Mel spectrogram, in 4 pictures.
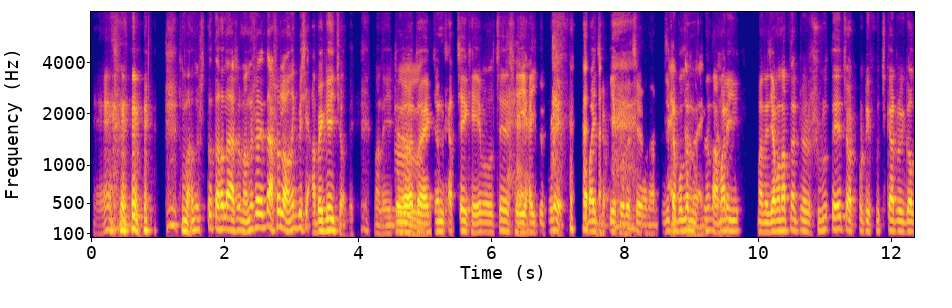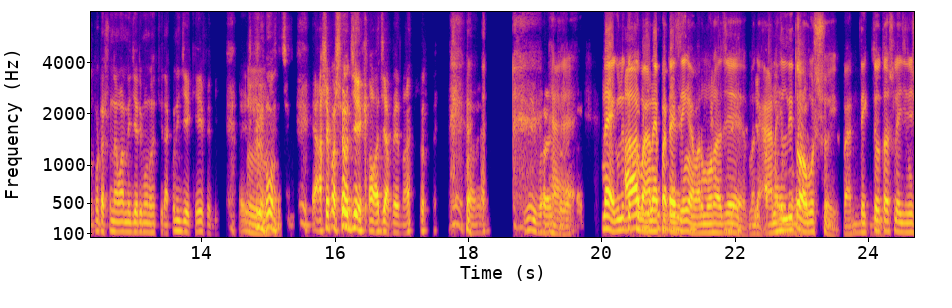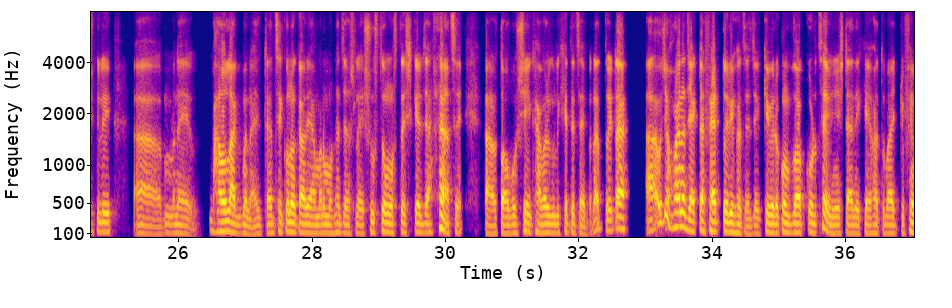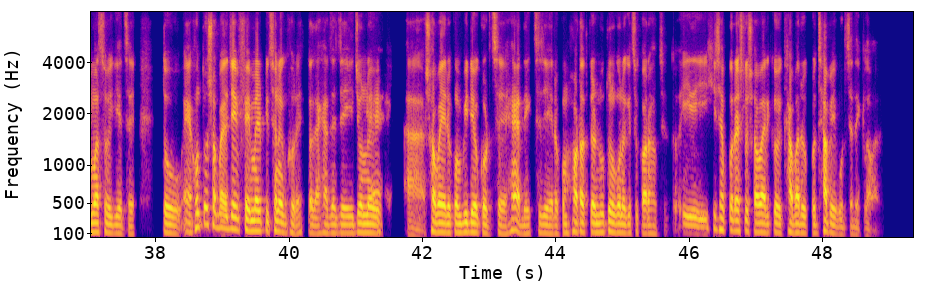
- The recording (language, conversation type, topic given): Bengali, podcast, রাস্তার কোনো খাবারের স্মৃতি কি আজও মনে আছে?
- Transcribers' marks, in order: laughing while speaking: "হ্যাঁ"; laugh; laughing while speaking: "আশেপাশেও যেয়ে খাওয়া যাবে না"; laugh; in English: "unappetizing"; in English: "unhealthy"; laughing while speaking: "যারা আছে"; other noise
